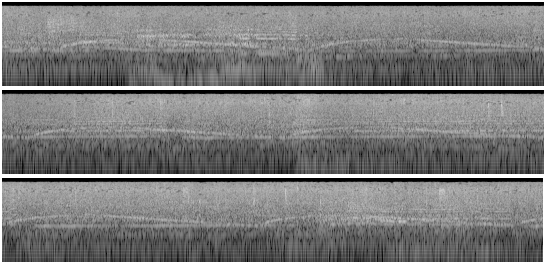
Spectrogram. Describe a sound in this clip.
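Heavy rain hisses all around.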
